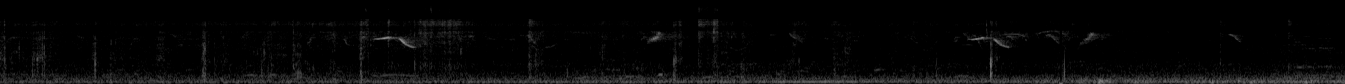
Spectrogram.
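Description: Outdoor rural ambience with a bird calling in short, sharp downward-sliding chirps several times, loudest about four seconds in and again near ten seconds, over scattered faint clicks.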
